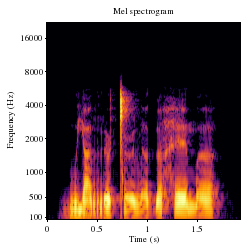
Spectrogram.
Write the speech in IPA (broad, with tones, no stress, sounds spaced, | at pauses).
ɠ u˦ j a˨ r ə˞˦ ǀ ə˞˨ l ɐ˨ ɠ ɐ˨ h ɛː˦ m ɐː˦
